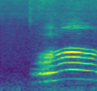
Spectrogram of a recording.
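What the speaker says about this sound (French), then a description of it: "vous savez, il parle mon chat" A house cat gives a single rising, drawn-out meow, close and clear against a quiet room, with no voices.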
